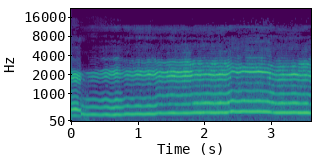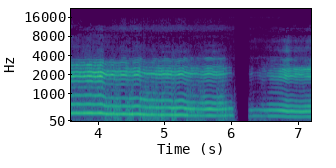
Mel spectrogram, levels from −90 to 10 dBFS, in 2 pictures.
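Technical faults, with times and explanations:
4.41–6.03 s, repeated stalls (stutter): the music catches 34 times in this stretch, in brief hitches none longer than 16 ms. The receiver's jitter buffer kept running dry because packets were arriving late or more slowly than they were played. Each hitch was bridged by extending the last sound. The fills total about a third of a second, roughly a fifth of the span. Nothing is lost, but the passage drags and judders.
6.05–6.29 s, call audio freeze: the music stops for 218 ms. The last sound is held briefly and fades, then about 160 ms of silence follows before playback resumes exactly where it left off. The likely cause is packets held up in transit long enough to empty the jitter buffer completely. Because the receiver waited rather than skipped ahead, no audio is missing. Everything after this point runs 218 ms later than before.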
